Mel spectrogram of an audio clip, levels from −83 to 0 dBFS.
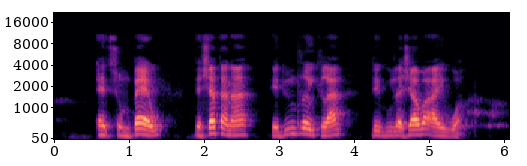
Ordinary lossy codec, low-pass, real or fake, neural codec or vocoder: Opus, 64 kbps; 10.8 kHz; fake; codec, 24 kHz, 1.2 kbps, DualCodec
